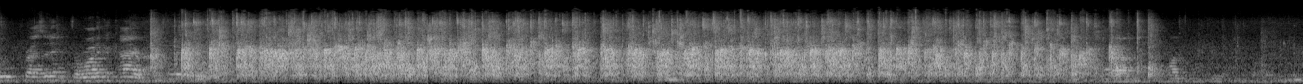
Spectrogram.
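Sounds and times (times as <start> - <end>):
crowd applauding: 1.5 - 11.7.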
